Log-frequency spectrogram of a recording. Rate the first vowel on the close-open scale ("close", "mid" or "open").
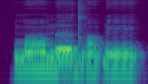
open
